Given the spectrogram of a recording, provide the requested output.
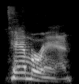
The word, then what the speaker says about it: Tamaran: the show started but their home planet right tamaran yes their home planet tamaran now in the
